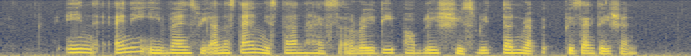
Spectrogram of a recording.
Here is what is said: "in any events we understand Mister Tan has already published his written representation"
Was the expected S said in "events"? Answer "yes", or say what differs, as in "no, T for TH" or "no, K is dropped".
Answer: yes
